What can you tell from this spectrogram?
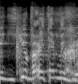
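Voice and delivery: high, whiny protest to God; mock complaint. Preacher voicing a complaining missionary, high mock whine.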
